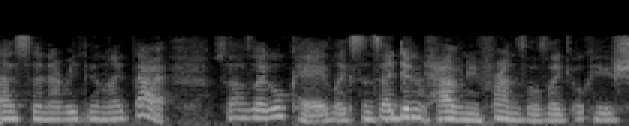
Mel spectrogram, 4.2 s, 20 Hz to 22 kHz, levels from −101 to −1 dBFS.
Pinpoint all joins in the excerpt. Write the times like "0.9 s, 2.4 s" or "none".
2.8 s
